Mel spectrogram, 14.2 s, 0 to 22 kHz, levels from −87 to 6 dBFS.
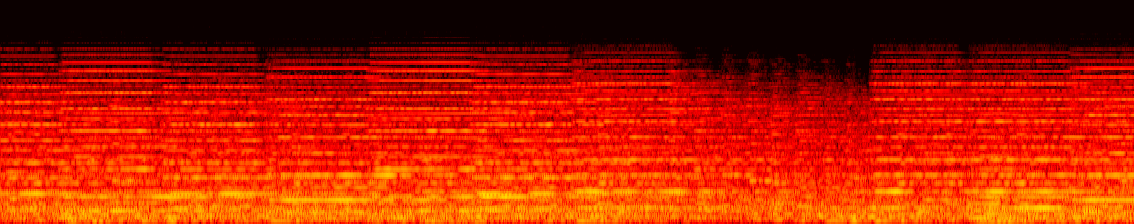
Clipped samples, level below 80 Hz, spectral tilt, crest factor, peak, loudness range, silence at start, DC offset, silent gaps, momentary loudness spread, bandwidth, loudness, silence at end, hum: under 0.1%; -42 dBFS; -5 dB/octave; 14 dB; -12 dBFS; 4 LU; 0 s; under 0.1%; none; 6 LU; 10.5 kHz; -27 LUFS; 0 s; none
